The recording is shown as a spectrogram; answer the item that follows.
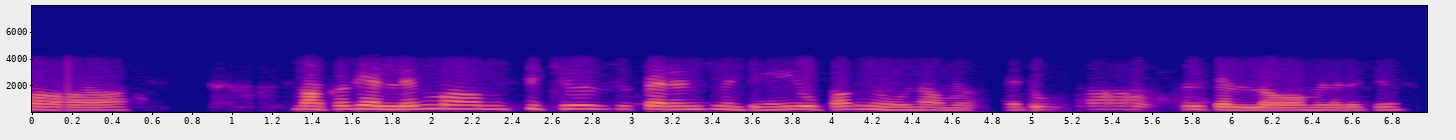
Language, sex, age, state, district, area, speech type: Goan Konkani, female, 18-30, Goa, Canacona, rural, conversation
